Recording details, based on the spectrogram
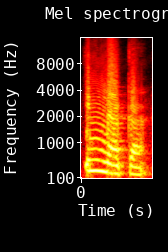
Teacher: اب انکا پتلا پڑھنا ہے کاف، لیکن قاف پڑھ جاتے ہیں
